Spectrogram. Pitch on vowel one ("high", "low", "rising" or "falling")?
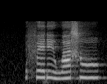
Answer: high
